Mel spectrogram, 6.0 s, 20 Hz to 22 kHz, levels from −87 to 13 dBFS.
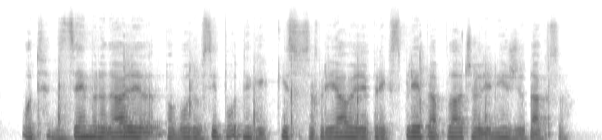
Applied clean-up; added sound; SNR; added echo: neural mask model RNNoise.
